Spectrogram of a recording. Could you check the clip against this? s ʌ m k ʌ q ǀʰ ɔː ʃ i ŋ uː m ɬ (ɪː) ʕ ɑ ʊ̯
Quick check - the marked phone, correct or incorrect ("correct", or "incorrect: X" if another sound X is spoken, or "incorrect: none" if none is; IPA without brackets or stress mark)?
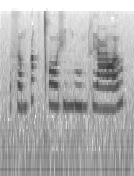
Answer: correct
